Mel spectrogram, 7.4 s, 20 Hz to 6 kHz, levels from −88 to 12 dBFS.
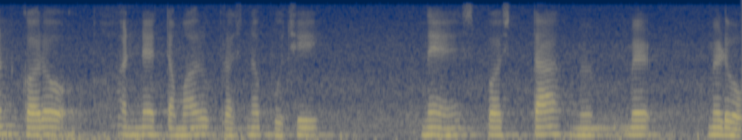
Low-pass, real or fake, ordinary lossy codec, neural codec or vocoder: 5.4 kHz; real; none; none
